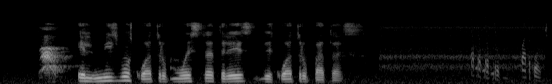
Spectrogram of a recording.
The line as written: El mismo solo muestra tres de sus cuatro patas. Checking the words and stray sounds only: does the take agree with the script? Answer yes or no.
no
